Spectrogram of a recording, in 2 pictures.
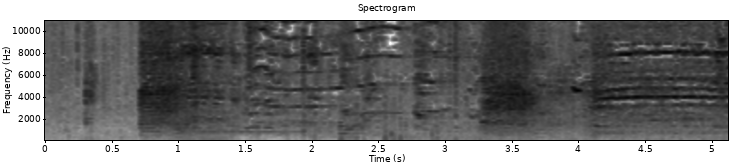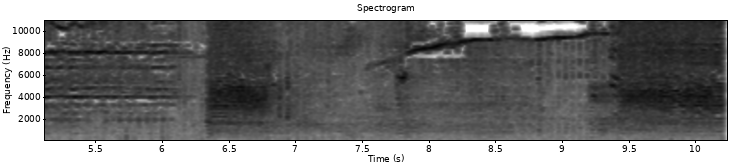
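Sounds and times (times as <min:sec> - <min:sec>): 
beluga squeals and tonal whine: 0:00.8 - 0:10.2.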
